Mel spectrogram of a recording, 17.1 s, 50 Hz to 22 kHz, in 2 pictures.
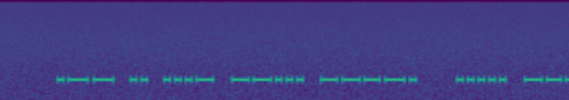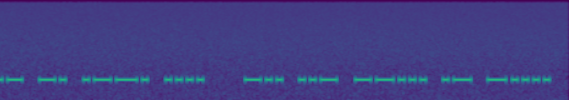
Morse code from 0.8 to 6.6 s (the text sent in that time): WIV79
